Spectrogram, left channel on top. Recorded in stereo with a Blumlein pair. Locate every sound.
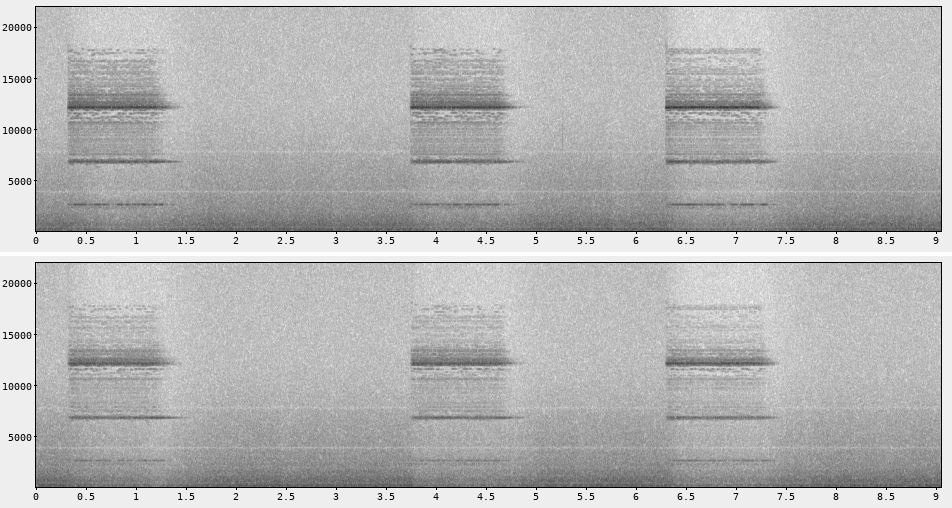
0.3 s a doorbell: 60° left, 4.5 m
